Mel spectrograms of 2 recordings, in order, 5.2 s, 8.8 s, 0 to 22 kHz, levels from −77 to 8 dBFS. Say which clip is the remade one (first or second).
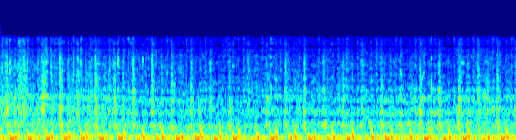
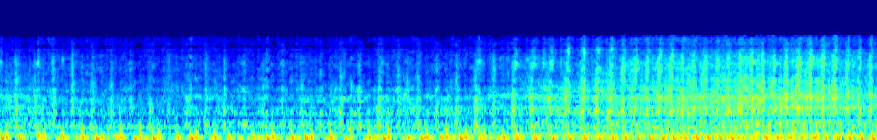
second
